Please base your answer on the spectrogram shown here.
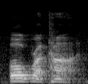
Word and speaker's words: au gratin: in the united states we call it au gratin potatoes but it's actually ogratan that's the way you pronounce it okra oh graton i think i'm pronouncing it right i don't have the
